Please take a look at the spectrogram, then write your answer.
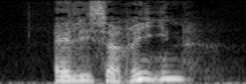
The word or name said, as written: alizarin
